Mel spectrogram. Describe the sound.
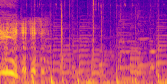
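A goat bleats in an animated children's fairy tale, one loud, wavering bleat right at the start, followed by voices talking over quieter background sound.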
